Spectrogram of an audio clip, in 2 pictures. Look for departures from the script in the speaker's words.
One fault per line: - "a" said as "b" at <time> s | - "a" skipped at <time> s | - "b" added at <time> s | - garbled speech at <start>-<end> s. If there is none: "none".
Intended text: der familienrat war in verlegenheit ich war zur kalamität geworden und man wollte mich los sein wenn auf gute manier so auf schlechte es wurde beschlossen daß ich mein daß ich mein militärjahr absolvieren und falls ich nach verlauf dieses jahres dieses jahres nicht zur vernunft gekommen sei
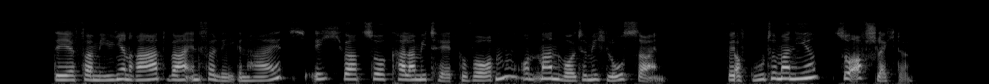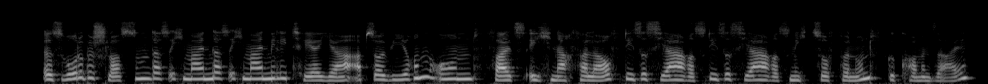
none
